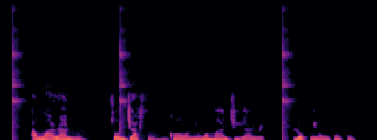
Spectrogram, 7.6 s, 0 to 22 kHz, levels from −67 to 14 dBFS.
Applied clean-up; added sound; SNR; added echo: none; Tambourine; 17 dB; none.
